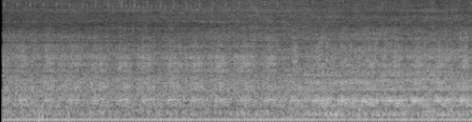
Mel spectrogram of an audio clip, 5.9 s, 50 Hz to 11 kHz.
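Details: BMW E46 330Ci, M54 engine, at idle: steady idle with low hum and faint gritty grinding throughout; grinding noise from engine.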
